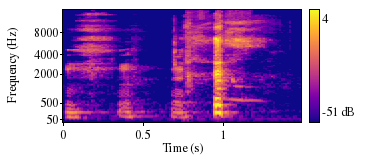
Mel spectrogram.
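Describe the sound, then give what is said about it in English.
A deliberate, staged cough: a quick series of three or four short throaty bursts, the last one sharpest, then quiet. “AEW, cough.”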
